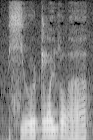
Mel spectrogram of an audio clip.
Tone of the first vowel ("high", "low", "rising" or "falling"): rising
